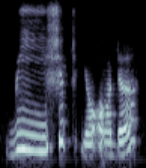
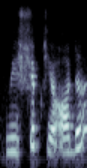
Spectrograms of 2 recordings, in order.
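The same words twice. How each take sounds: First: "We" leaned on hard, whole line slow and deliberate; stress on WE. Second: Said in the usual way. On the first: Shown as a demonstration. Teacher showing students the writer-centred wording, stressing "We". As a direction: slowly punch the word "We" before the rest. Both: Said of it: "stressing on the we".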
